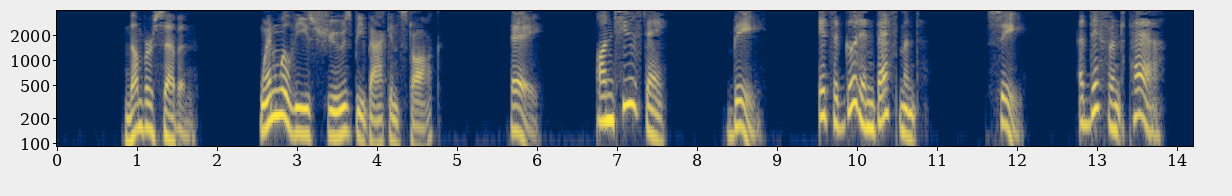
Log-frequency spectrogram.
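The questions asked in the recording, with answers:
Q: When will these shoes be back in stock?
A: A: On Tuesday.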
